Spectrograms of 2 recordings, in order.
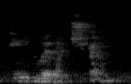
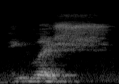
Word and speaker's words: English: I won't tell you her name, but she says English. English. That's not how you say it. English.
